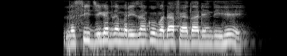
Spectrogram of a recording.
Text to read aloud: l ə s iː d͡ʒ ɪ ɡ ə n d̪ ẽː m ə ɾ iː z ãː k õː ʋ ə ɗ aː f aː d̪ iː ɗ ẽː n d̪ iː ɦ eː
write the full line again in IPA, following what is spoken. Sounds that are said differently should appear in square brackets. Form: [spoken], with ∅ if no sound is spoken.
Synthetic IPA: l ə s iː d͡ʒ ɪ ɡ ə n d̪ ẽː m ə ɾ iː z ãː k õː ʋ ə ɗ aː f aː d̪ [aː] ɗ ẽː n d̪ iː ɦ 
